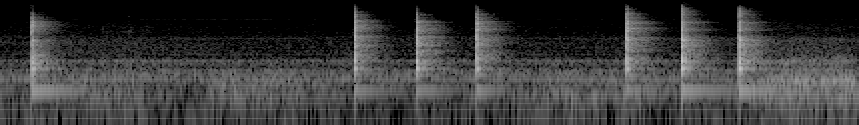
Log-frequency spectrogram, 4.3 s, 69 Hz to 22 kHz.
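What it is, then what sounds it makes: Metal turntable platter with very little ring. A suspended single-layer metal platter from a Technics SL-1200GR2 turntable is struck lightly seven times, in one tap and then two quick groups of three. Each tap gives a bright click with a faint, very short ring that dies away almost at once, much less than you would expect from a metal object.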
